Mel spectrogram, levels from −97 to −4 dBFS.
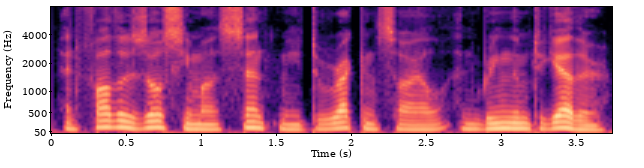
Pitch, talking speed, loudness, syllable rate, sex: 120 Hz, 175 wpm, -18 LUFS, 5.4 syllables/s, male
